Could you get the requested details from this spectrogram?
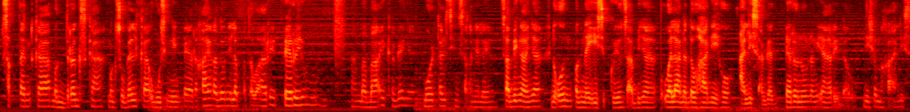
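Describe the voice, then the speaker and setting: A man's voice: on the high side, steady tone, fairly quick, dark tone, soft background music. A man as an interview guest, speaking earnestly and openly in an emotional confessional interview. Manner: earnest, confessional, pours out feelings.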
